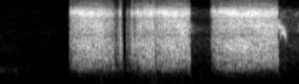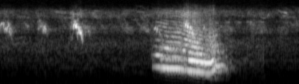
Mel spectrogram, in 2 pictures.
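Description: Wiping and rubbing on soapy window glass: two bursts of scrubbing, then a few faint squeaks and a longer squeak that falls in pitch about five seconds in.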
